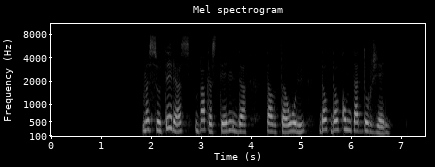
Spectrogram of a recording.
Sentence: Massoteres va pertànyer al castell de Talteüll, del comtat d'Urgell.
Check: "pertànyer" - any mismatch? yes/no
yes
